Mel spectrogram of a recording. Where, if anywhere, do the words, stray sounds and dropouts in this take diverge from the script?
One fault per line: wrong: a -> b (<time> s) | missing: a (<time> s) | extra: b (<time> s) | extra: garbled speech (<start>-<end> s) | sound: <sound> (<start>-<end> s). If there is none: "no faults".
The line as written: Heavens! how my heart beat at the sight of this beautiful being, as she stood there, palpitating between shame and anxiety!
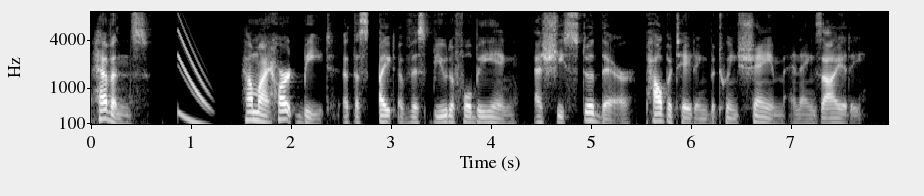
sound: chirp (0.9-1.3 s)
sound: dropout (2.8-2.9 s)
